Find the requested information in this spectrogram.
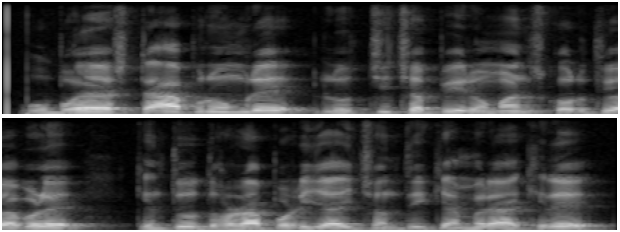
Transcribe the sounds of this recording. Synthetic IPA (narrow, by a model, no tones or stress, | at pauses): ṵbʱɔjɔsʈapɾumɾelut͡ʃit͡ʃʰɔpiɾomanskɔɾut̪ʰibaboɭe | kint̪ud̪ʱɔɽapɔɽid͡ʒajt͡ʃʰɔnt̪ikameɾaːkʰiɾe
